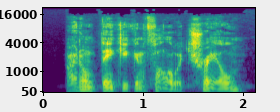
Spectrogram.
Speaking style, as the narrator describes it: muttered Conan

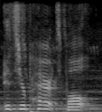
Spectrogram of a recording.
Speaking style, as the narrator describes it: the bad man sobbed

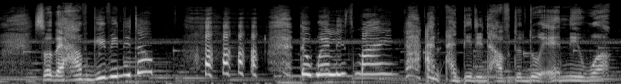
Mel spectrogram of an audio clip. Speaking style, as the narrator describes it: he laughed to himself and said

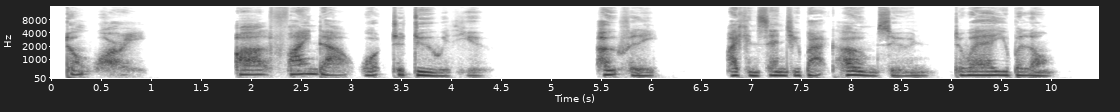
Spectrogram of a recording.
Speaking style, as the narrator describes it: She whispered to the stars

